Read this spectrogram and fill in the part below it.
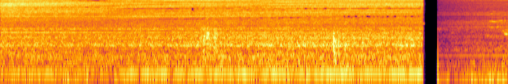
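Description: Steam hisses steadily from a small valve.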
